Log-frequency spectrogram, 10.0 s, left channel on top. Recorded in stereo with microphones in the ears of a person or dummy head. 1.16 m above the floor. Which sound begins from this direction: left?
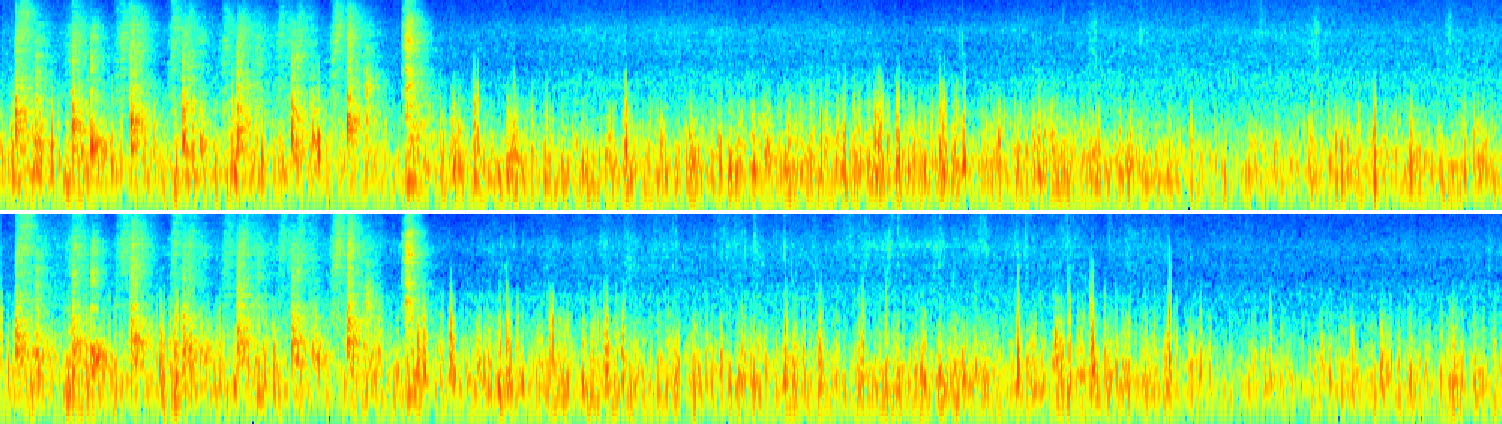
Running footsteps, at 0.1 s.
